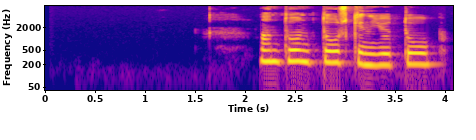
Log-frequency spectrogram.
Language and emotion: Russian, sad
